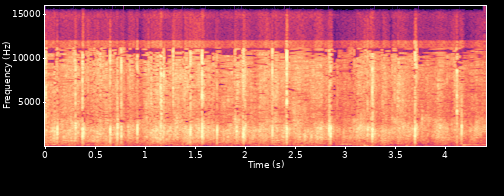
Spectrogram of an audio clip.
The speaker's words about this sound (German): Ein schöner Applaus für euch.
